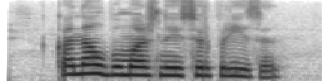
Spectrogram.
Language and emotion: Russian, neutral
